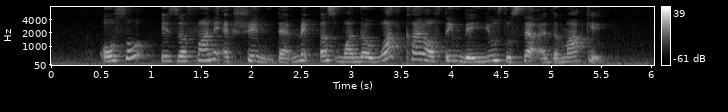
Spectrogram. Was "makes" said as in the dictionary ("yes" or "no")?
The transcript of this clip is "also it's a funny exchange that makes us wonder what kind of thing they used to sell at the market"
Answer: no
